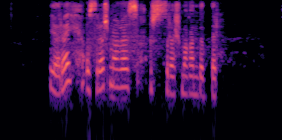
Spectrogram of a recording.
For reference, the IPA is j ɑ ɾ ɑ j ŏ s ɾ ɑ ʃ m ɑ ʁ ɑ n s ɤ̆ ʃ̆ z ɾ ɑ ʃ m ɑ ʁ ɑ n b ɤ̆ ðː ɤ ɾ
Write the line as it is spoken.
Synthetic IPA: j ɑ ɾ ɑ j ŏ s ɾ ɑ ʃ m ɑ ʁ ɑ s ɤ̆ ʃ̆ s ɾ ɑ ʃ m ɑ ʁ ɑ n b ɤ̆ ðː ɤ ɾ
